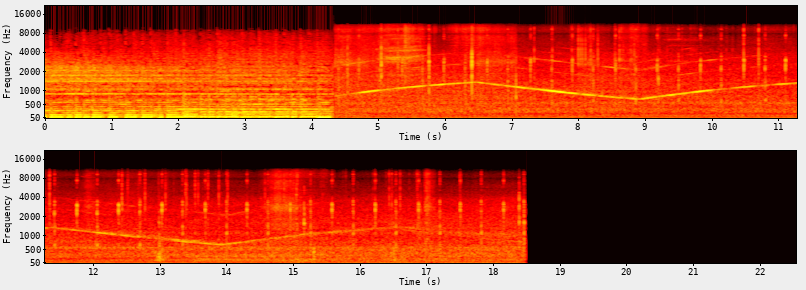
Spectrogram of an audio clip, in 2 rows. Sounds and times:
Police car (siren): 4.4s - 18.5s.

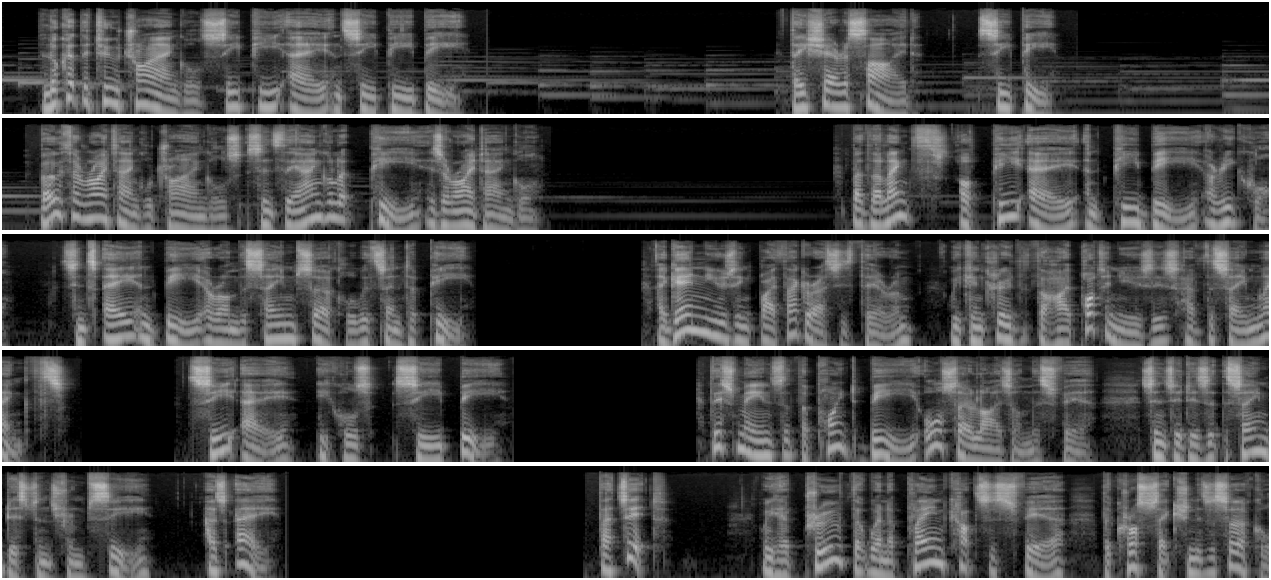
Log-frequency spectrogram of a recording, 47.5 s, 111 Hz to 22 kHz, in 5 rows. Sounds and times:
Speech: 0.3s - 3.6s, 5.8s - 8.0s, 9.8s - 13.6s, 15.8s - 22.6s, 23.8s - 29.1s, 29.9s - 32.4s, 33.8s - 40.2s, 42.4s - 43.0s, 43.7s - 47.5s.

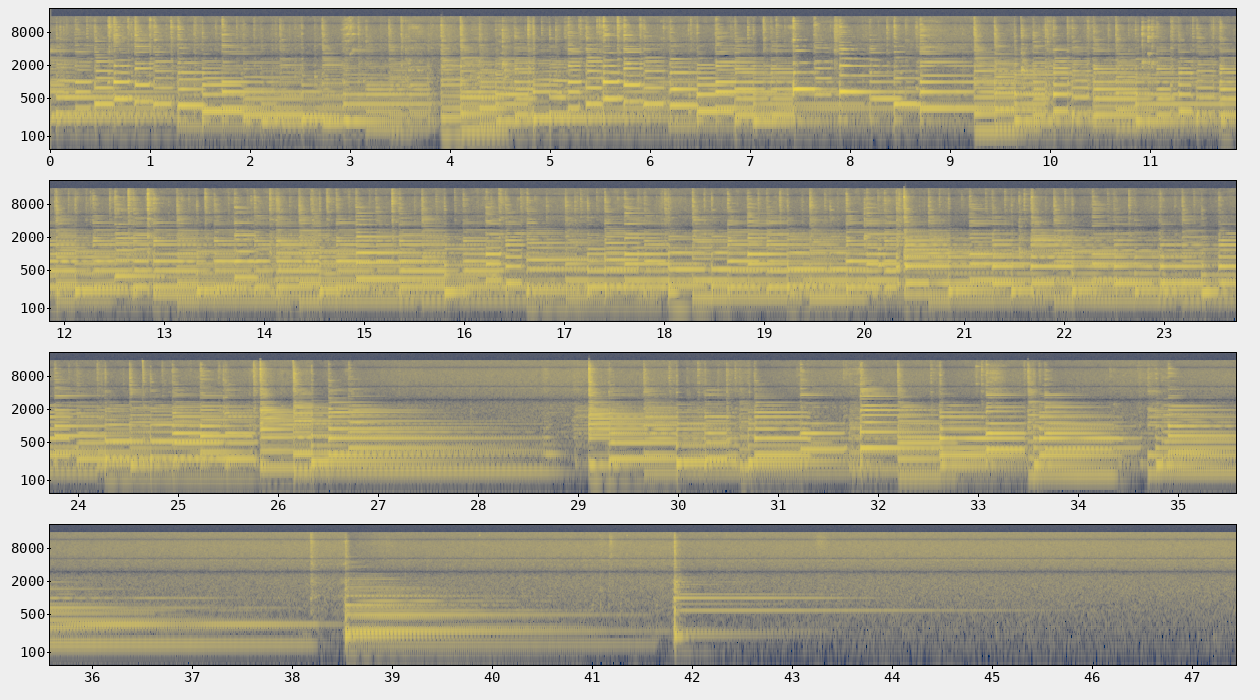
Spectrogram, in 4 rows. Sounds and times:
Strum: 0.0s - 45.4s
Acoustic guitar: 0.0s - 47.4s.

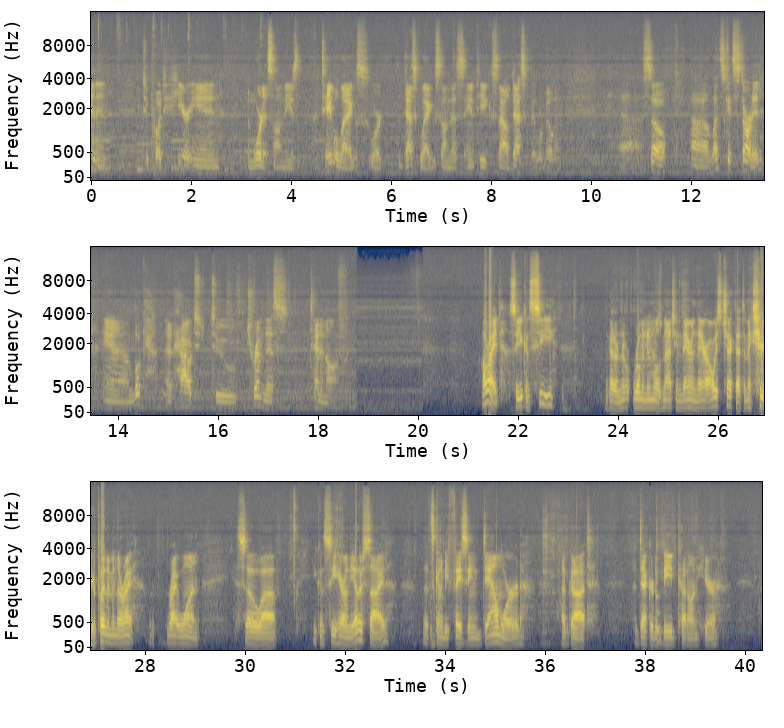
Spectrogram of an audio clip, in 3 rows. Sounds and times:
Speech: 0.0s - 0.4s, 1.0s - 9.4s, 10.6s - 18.6s, 21.2s - 22.9s, 23.7s - 29.1s, 29.8s - 30.7s, 31.4s - 33.0s, 33.6s - 37.1s, 37.8s - 39.6s.

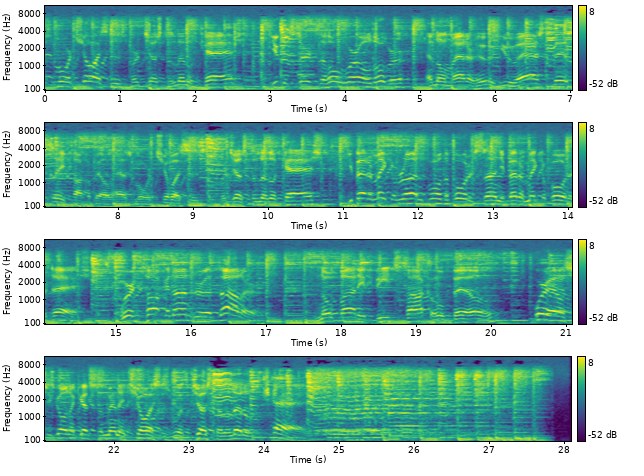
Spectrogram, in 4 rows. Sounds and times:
Music: 0.0s - 28.1s.

